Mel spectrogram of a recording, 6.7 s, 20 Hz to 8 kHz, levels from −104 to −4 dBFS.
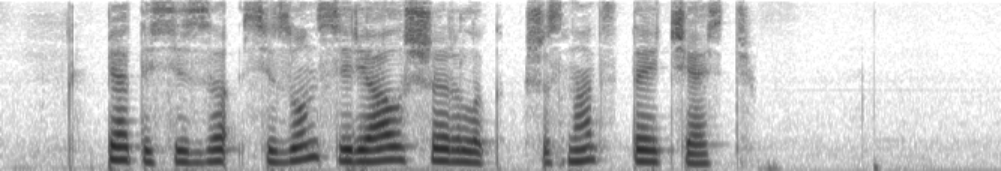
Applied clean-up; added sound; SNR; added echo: none; none; none; none.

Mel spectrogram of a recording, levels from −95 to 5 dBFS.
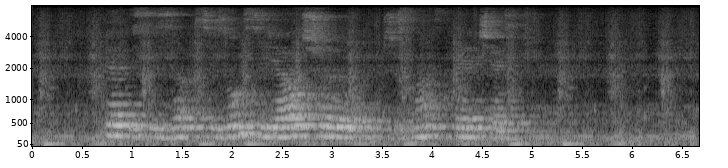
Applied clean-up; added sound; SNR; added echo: none; Engine; 8 dB; reverberation time 1.2 s.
